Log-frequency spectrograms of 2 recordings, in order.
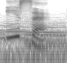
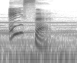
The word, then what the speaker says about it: Aset: Horace's mom is named Isis, but in ancient Egyptian, it's pronounced closer to Iset or Aset.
